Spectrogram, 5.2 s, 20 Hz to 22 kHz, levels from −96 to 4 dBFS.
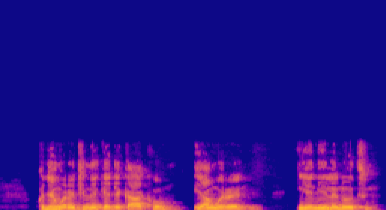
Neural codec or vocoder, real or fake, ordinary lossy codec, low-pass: none; real; none; 7.2 kHz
